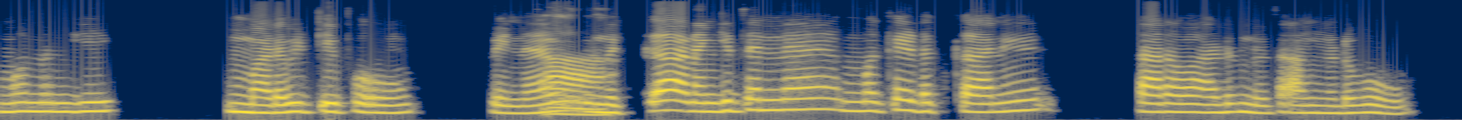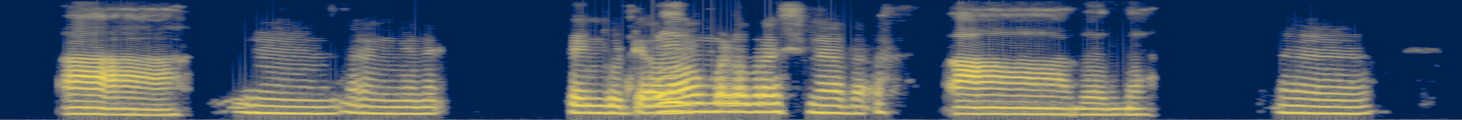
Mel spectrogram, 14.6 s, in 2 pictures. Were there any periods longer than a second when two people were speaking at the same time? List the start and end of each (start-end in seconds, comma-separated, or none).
none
